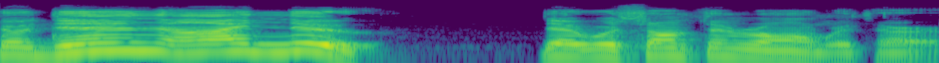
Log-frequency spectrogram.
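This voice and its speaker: Speaking fairly slowly in a Southern US accent, a man lets his pitch swing very widely. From North Carolina. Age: 80s+. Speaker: vlogger. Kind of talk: personal video monologue.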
